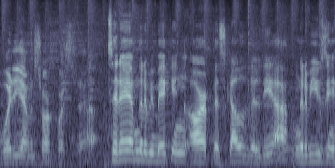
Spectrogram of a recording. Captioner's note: speaks foreign language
